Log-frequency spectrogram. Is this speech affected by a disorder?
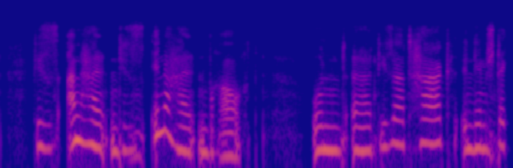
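Yes: cleft palate; congenital, infant feeding difficulty, mother's fingers closed palate for feeding, palate later closed, GDR doctors unsure; speaking in front of class and using voice for speaking never felt easy, sang a lot instead.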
